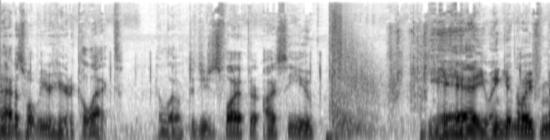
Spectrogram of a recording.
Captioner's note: bam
